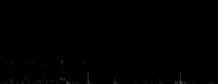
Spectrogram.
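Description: Near silence, with a few faint ticks and scratches of a marker writing on a whiteboard.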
